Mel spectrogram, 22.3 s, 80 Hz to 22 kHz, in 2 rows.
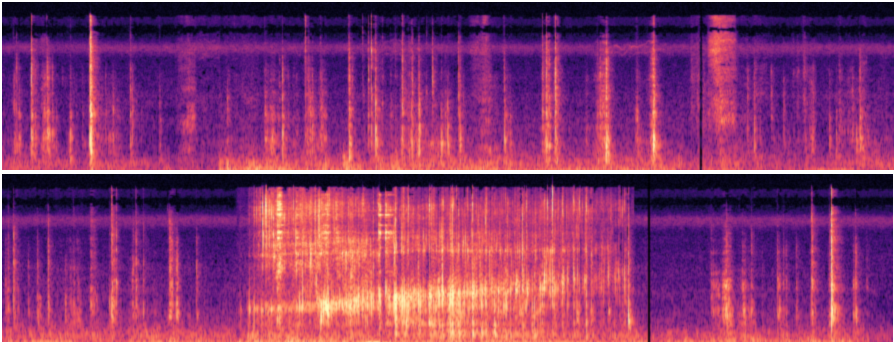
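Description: Quiet small plastic clicks and taps as a 1/24 scale plastic model car and its wheels are handled and the wheels pressed on. About two-thirds of the way through comes a dense scratchy rustle lasting several seconds, the loudest sound here.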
